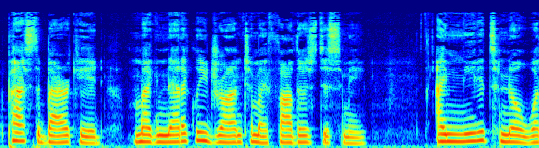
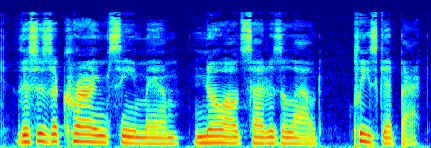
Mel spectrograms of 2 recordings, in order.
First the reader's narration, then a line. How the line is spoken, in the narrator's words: he informed me, his voice monotonous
